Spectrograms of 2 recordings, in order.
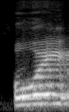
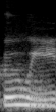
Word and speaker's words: buoy: Uh, it's it's boy or buoy depending on where you're from in the world.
